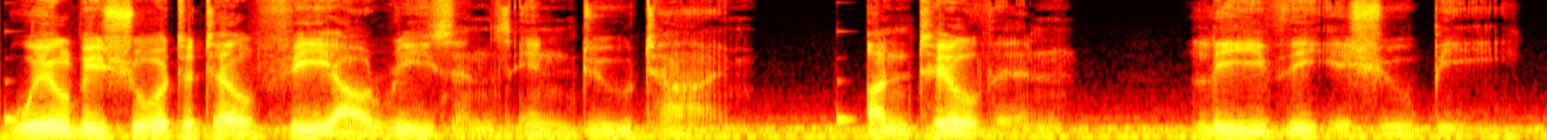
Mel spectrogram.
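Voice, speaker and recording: An actor playing a stern, protective male mercenary in a video game, speaking formally and deliberately with dry menace. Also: very deep voice, animated, heavily acted. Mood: stern, suspicious. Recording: music behind the voice.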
